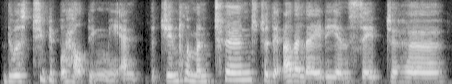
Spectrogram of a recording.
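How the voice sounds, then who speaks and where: A woman's voice: lowish voice, fairly quick, darkish tone, muffled recording. A woman with a South African accent, speaking as an author guest on a radio interview, chatty and self-deprecating, laughing often.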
